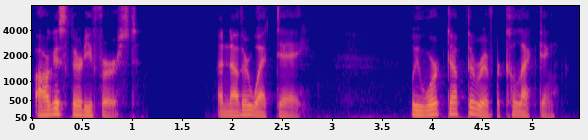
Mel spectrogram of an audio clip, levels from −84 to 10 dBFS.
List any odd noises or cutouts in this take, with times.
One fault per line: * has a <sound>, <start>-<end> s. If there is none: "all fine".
* has a dropout, 4.6-4.7 s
